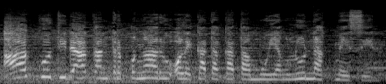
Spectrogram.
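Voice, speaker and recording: A woman's voice: high voice, fairly quick, lightly acted. A woman playing a fierce, vengeful warrior villain in a radio drama, taunting and commanding. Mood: cold menace. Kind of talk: Indonesian radio drama acting. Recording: distant radio drama sound with music.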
